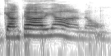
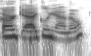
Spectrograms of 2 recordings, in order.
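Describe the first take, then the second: First: Said the European Italian way. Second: Said the North American way, every syllable pronounced. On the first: "European Italian way would be Gargagliano" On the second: "the North American way is Gargagliano, just every syllable"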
